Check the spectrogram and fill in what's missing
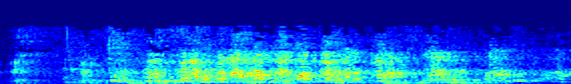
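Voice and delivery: high rising laugh. Real, not acted. Pastor laughing at his wife's calm faith, high laugh.

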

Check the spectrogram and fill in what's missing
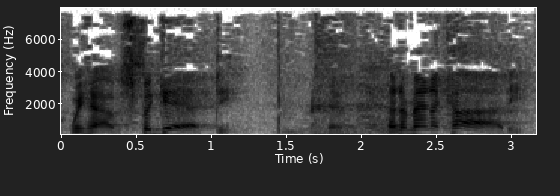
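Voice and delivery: hammed-up Italian accent on the food words; mock Italian accent. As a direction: say spaghetti and manicotti in an over-the-top Italian accent. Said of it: "you really need to do it with an accent".

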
